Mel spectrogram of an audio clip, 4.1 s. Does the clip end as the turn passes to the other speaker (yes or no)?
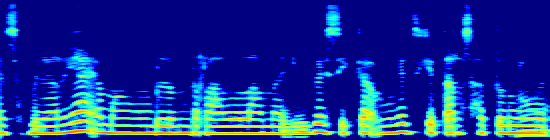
no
